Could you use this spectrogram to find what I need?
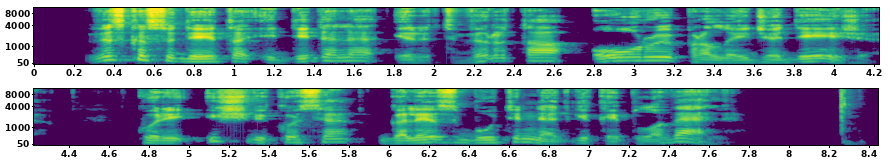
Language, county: Lithuanian, Šiauliai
